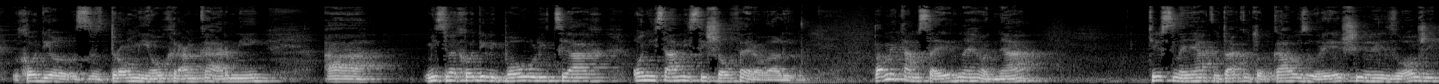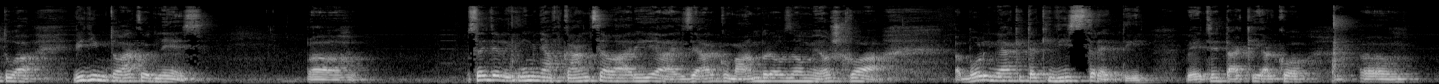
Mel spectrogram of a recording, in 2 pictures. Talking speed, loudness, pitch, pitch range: 105 wpm, -20 LUFS, 150 Hz, 130-170 Hz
